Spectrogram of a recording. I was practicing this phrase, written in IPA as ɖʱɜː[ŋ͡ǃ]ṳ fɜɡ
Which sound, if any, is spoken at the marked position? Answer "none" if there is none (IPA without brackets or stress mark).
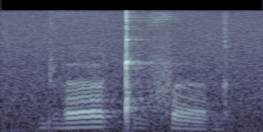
ǃ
